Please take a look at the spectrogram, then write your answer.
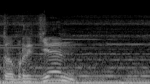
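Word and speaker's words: Добрый день: Hello, is Dobry dyen. I don't know how to pronounce that. Dobry dyen.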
